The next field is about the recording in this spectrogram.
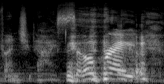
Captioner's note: laughs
